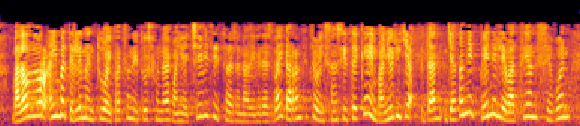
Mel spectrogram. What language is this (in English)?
Basque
